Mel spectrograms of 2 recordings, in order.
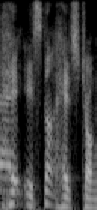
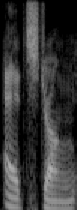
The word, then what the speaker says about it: Ed Strong: Ed Strong, spelled like the mum's name. Yeah. So it's not Headstrong, it's Ed Strong, ED Strong.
